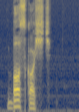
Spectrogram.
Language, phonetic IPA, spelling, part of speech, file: Polish, [ˈbɔskɔɕt͡ɕ], boskość, noun, Pl-boskość.ogg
